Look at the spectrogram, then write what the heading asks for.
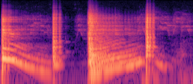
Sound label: Electric Guitar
